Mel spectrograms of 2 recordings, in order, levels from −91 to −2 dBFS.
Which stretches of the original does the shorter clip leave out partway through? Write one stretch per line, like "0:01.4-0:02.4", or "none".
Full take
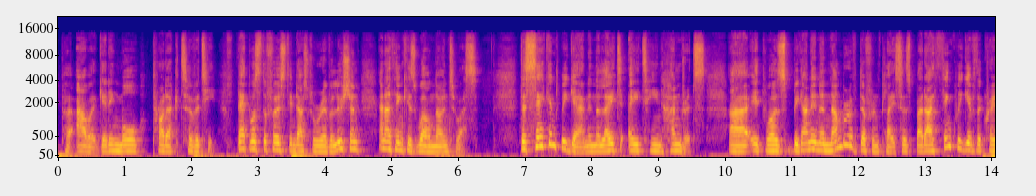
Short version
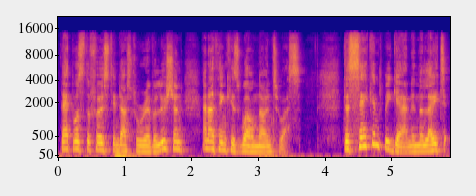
none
